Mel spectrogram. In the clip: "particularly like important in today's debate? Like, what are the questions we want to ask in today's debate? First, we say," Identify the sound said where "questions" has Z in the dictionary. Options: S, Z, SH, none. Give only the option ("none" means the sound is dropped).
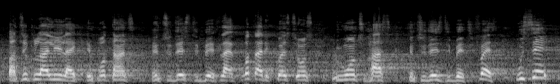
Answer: S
